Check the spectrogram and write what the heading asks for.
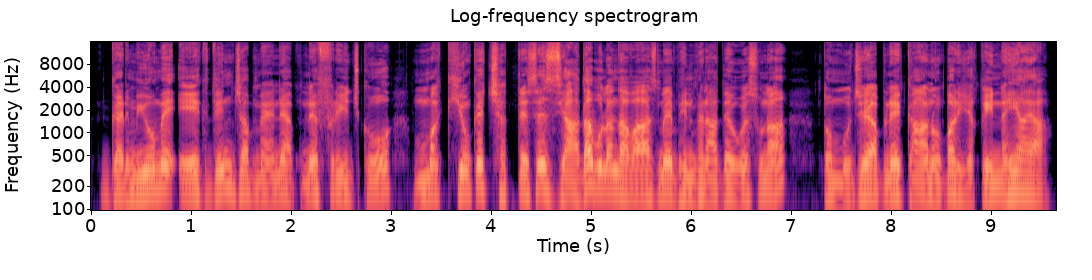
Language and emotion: Urdu, surprised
